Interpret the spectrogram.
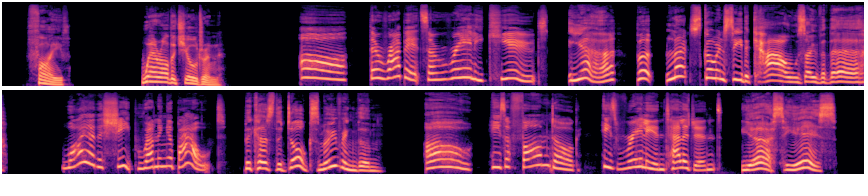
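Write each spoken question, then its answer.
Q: Where are the children?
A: On a farm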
